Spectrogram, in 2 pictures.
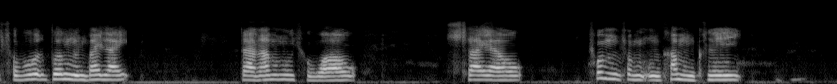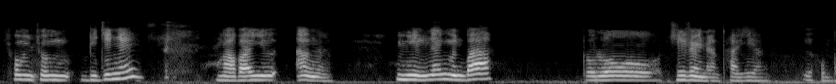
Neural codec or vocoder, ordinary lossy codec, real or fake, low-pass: codec, 16 kHz, 2 kbps, FreqCodec, smaller model; none; fake; none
